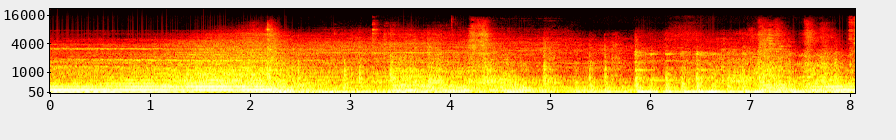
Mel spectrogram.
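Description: A film soundtrack played through a home cinema speaker system and heard in the room: a held low chord that breaks off about two seconds in, giving way to heavy bass with scattered sharp hits.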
